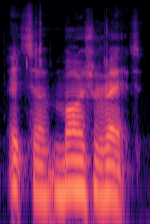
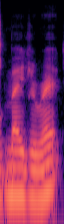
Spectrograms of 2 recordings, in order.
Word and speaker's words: Majorette: It's a Ford Escort RS 1800, so it's a majorette or majorette, depending on how you want to pronounce it.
